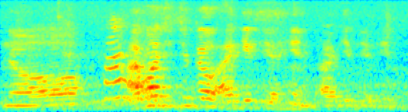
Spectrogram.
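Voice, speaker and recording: A man's voice: medium pitch, a little fast. A man, an airline pilot giving a playful talk to children and quizzing them. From Austria. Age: 40s. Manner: lively, teasing, quizzes the audience. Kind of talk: playful talk to a young audience. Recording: roomy, distant mic, loud crowd and noise.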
